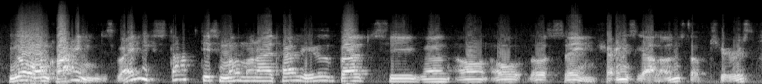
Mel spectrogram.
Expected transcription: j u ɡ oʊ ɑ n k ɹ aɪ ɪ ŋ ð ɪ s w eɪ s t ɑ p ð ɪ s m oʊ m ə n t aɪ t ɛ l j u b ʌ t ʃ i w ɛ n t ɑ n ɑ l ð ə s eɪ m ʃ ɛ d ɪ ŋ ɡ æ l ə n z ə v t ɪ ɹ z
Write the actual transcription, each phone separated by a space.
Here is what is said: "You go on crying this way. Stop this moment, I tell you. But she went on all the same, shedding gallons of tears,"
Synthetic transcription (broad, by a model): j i ɡ oʊ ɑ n k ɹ aɪ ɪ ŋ ð ɪ s w eɪ s t ɑ p ð ɪ s m oʊ m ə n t aɪ t ɛ l j u b ʌ t ʃ i w ɛ n t n ɑ l ð ə s eɪ m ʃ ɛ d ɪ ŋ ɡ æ l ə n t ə p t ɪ ɹ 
